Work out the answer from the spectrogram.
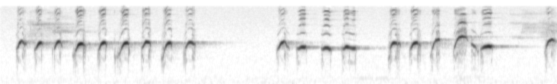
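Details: A pet parrot singing into a microphone gives a quick run of about eight bright, bouncing chirps in two seconds, pauses, then resumes with more varied, squeaky notes.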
